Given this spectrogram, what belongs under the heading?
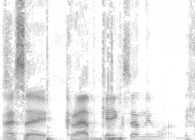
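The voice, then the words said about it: Inconsistent put-on accent. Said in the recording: “I'm losing the accent. It's going all over the place.”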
